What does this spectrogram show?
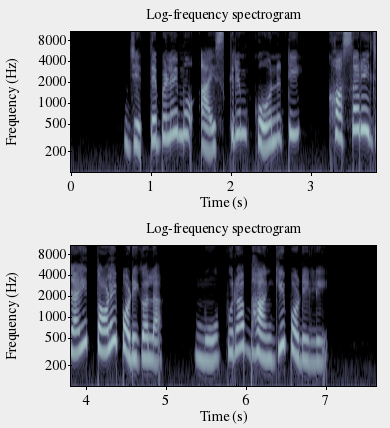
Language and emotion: Odia, sad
